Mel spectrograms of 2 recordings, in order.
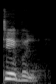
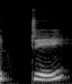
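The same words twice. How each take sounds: First: Said in the usual way. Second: टे held alone as the first piece of table; split-off syllable. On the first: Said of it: "मैं आपको बोलूं table". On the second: Shown as a demonstration. Teacher dividing table into two parts, टे set apart. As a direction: say टे by itself, then stop before the rest. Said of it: "दो parts divide करती हूं".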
